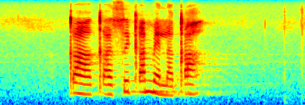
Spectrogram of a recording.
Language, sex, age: Northern Sotho, female, 24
